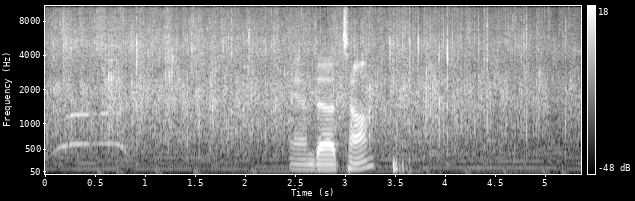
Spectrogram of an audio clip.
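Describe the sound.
Steady audience applause for the panelists at a sound-for-film panel event, a dense wash of clapping from a crowd, while a man speaks briefly over it near the middle.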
